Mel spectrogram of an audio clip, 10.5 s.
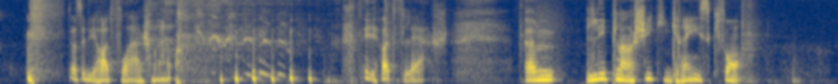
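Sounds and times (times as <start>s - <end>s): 
speech: 0.4s - 2.9s, 4.6s - 5.9s, 6.6s - 9.5s
laughter: 1.8s - 5.0s
door closing softly: 2.9s - 5.2s, 6.5s - 7.0s, 9.2s - 9.6s.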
